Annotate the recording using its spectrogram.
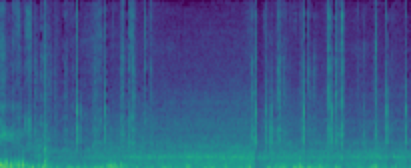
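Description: Steady road and engine noise heard inside the cabin of a moving Honda sedan, with scattered light clicks and rattles over it.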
